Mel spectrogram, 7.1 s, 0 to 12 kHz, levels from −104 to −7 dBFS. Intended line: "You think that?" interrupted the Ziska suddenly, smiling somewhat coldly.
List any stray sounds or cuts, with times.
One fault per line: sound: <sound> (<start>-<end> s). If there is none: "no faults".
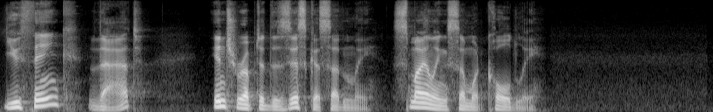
no faults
